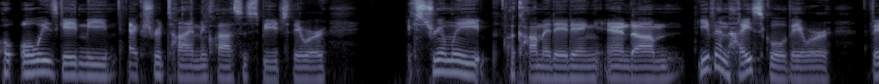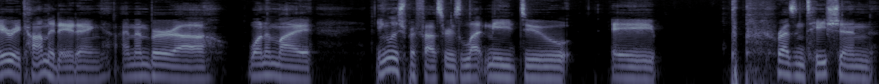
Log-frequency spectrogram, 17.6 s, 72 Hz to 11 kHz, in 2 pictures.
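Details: 22-year-old man who has stuttered his whole life, speaking in a podcast interview; stuttering.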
